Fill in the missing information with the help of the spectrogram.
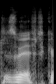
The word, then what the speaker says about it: Zwift: Come on, Swift. – Did I say it wrong? – No, Swift. – Zwift, cool.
